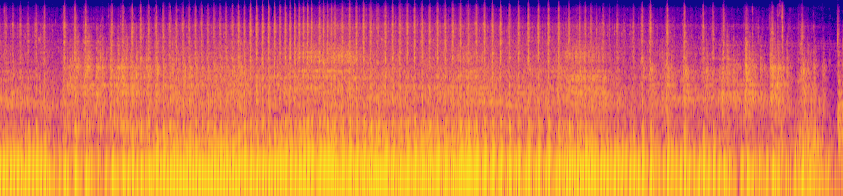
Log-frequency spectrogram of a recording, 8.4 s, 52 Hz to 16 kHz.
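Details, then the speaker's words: Honda Civic that sat about 10 years, restarted. Uneven, lumpy idle with stumbles that fades out, likely out of fuel. It is still misfiring on a cylinder; the owner suspects a stuck injector. "let's try firing this thing up hopefully it doesn't have a stuck injector causing that cylinder misfire"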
